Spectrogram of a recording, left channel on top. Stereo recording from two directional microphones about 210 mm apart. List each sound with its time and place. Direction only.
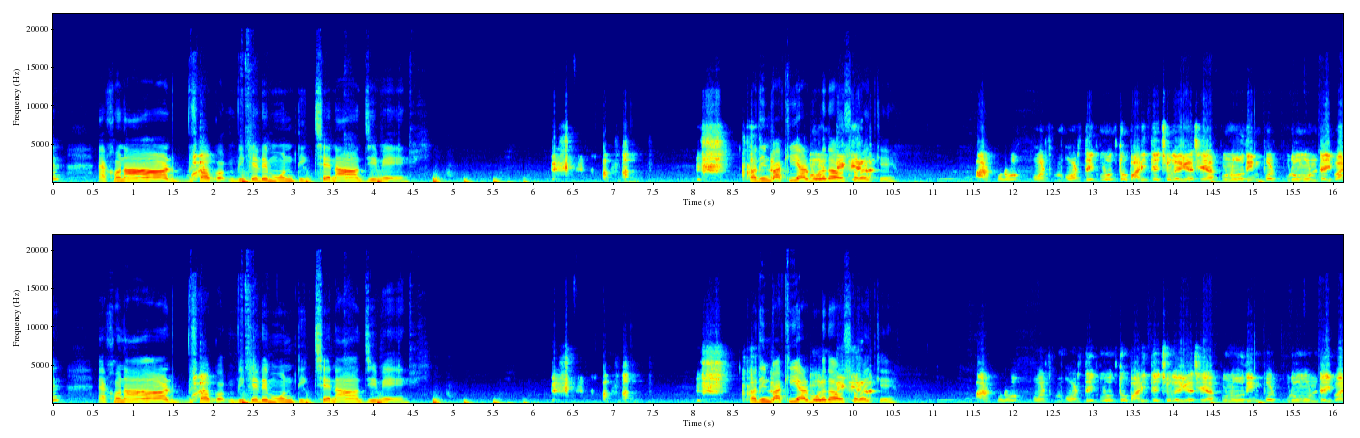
0.5 s a woman's voice: 20° right (ahead or behind)
1.7 s speech: 10° right (ahead or behind)
2.0 s a woman's voice: 25° right (ahead or behind)
6.2 s a sound: 10° right (ahead or behind)
8.8 s a woman's voice: 30° right (ahead or behind)
9.8 s speech: 5° right (ahead or behind)
10.3 s a woman's voice: 30° right (ahead or behind)
11.5 s speech: 5° right (ahead or behind)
